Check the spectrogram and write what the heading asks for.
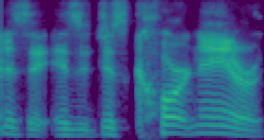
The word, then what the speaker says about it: Courtenay: it is it just Courtney or courtin it's Courtney it's spelled like couron but yeah it's Courtney oh okay I was about to say it's very fancy couron yeah it's the French spelling so okay Courtney uh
